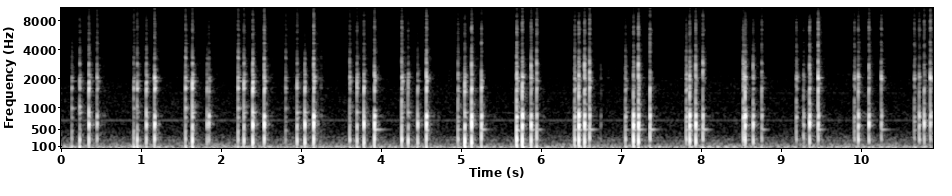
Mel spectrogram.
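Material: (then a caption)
Metal. A small hollow metal Altoids mint tin, held on its edge, is tapped with fingertips and nails in quick, irregular clusters. Each tap is a short, bright click with a brief metallic ping around 800 Hz that dies away almost at once, over a faint steady low rumble.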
